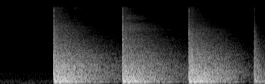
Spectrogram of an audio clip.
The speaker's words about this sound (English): Where's the hammering coming from? Stop the stop the hammering. Somebody go up there and stop that hammering.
